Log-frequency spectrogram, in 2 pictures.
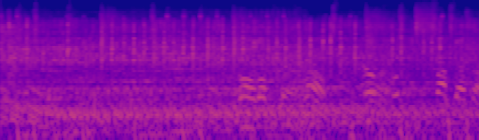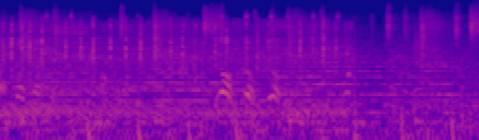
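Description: A chainsaw engine roars continuously, revving up and down as it runs, loud and close, with voices faintly underneath.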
